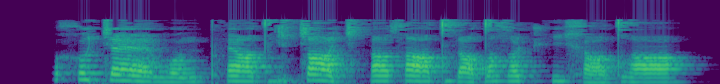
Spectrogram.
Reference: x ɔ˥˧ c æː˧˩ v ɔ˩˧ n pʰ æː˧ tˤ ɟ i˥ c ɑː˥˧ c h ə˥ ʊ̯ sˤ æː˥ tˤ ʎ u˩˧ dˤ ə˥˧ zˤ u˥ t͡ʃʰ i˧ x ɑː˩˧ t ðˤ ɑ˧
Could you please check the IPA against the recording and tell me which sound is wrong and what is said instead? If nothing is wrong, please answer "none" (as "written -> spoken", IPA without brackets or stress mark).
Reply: none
